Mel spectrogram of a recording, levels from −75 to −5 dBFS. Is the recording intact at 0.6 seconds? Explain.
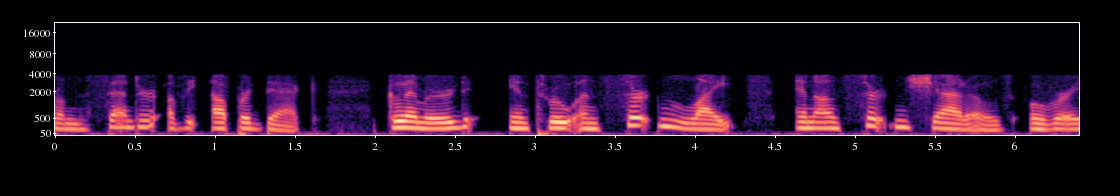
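No. From 0.59 to 0.62 s there is a Bluetooth headset packet repeat. Voice packets between headset and phone were lost for about 19 ms, which fits five consecutive packets, and the chip kept decoding the last good packet's bits. Each repeat is 3.75 ms long, so the gap becomes a brief, steady buzz near 267 Hz instead of a silent hole or a click. That periodic tone is what sets it apart from a plain dropout, which would leave a gap, and from a single repeat, which would be only a small tick.

Underneath, the Bluetooth CVSD headset codec runs through this moment as it does through the whole clip. Its one-bit up-or-down coding at 64 kbps passes nothing above 4 kHz, which accounts for the narrowband, muffled quality. The coding leaves a granular hiss beneath the speech and roughens sharp s sounds. Unlike the packet repeat, this damage is constant and carries no pitched buzz.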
